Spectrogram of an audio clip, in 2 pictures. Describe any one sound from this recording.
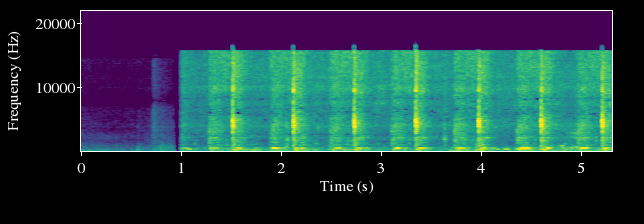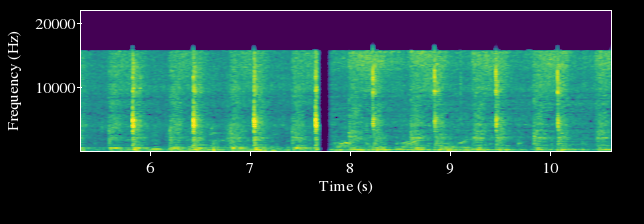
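A steam locomotive chuffs in steady, quick beats.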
